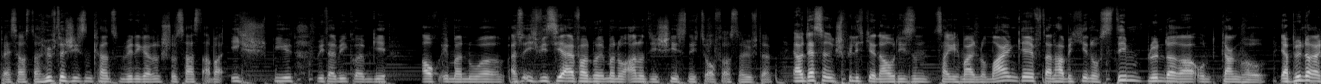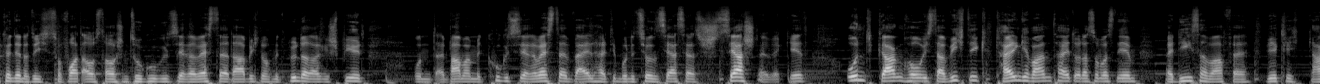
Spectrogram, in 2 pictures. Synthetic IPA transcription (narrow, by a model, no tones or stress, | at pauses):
b̥ɛsɐaʊsd̥eːɐɦʏftəʃ̬iːsn̩kʰanstʊntv̥eːnɪɡɐʁʏkʃtɔshastʔa̰ːbɐʔɪçʃpiːlviːçd̥ːɐmiːkʁ̥oɛmɡeː | ʔaʊxʔɪmɐnuːɐʔa̰lzoɪçv̥iːsiːʔaɪnfaχnuːɐɪmɐnuːɐʔa̰nʊntz̥ɪçʃiːsənɪçtz̥o̰ɔfta̰ʊsd̥eːɐhʏftəjaːʊntd̥ɛsv̥eːɡŋ̩ʃpiːlɪçɡ̥ənaʊdiːzn̩z̥aːɡəɪçmaːlnɔɐmaːlənɡʁɪfd̥anhaːbəɪçhiːɐnɔχstɪmblʏndəʁɐʔʊntɡ̥aŋhoʊjaːblʏndəʁɐkʰœntənatʰyːɐlɪçz̥ofɔɐtʔaʊstʰaʊʃn̩t͡sukʰuːɡl̩seːʁəvɛstədaːhaːbəɪçnɔχmɪt̚b̥lʏndəʁɐɡəʃpiːltʔʊntʔaɪnpʰaːɐmaːlmɪt̚kʰuːɡl̩seːʁəvɛstəvaɪlɦalt̚d̥iːmunit͡sjoːnzeːɐzeːɐz̥eːɐʃnɛlvɛk̚ɡ̥eːt | ʔʊntɡ̥aŋɦoʊɪst̚d̥aːvɪçtɪçkʰaɪnəɡəvanthaɪtʔoːdɐzoːvasneːmənb̥aɪdiːzɐvafəvɪɐkʰlɪçɡ̥a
